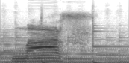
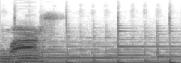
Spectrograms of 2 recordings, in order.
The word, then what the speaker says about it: mars: very good now mars all right mars it's just like mass all right it's mars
